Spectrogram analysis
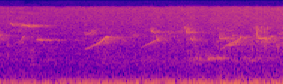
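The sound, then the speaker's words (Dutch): Birds call outdoors in short, high chirps and quick sweeping notes, several in a row, faint over a low steady rumble. “Ik blijf zitten en concentreer me op de vogels.”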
